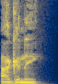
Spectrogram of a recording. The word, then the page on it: agony: British English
